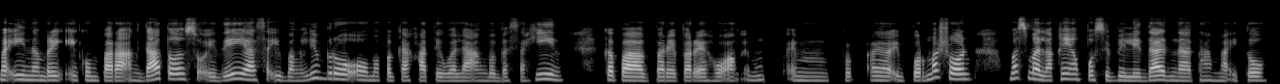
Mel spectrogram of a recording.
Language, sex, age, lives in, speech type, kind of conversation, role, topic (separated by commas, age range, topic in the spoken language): Filipino, female, 25-29, Philippines, read, expert-assistant, expert, Paano nakakatulong ang pagbabasa ng libro sa pagpapalawak ng kaalaman?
